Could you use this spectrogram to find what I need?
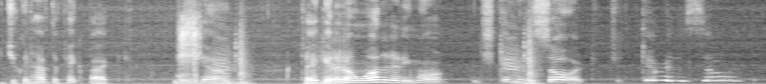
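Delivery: high, tearful, begging tone, close to tears. Player begs another player to trade back the sword for the pick, tearful pleading. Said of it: "I'm genuinely tearing up here".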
